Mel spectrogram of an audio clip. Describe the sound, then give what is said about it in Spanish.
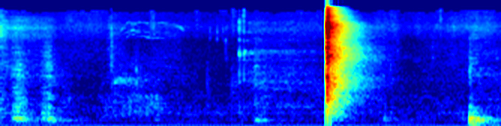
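A single sharp, loud hand clap, given to sync a recording, rings out on its own with a short echoing decay, preceded and followed by faint, quiet background murmurs. “¿Puedes dar el aplauso,”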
